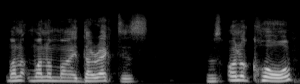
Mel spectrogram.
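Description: A man's voice: on the high side, moderate pace, no room sound. A young man co-hosting a podcast, telling stories in casual chat and laughing often. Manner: animated storyteller, laughs often. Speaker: podcast co-host.

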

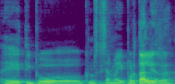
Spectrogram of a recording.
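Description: A young Guatemalan man who sings and plays guitar in a band appears as a guest, telling a story in casual slang packed with tag questions and swearing. His mid-range voice is brisk and warm, with some vocal fry.

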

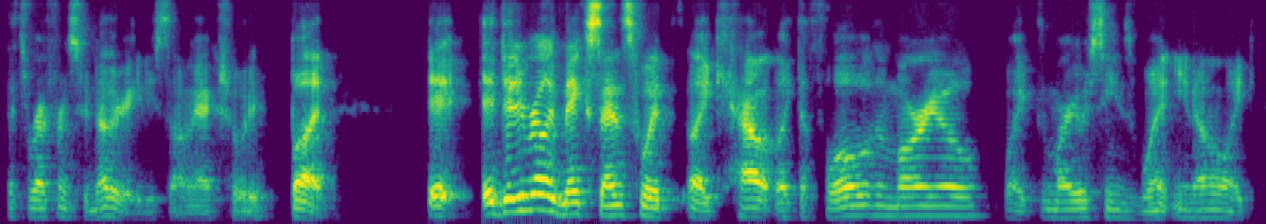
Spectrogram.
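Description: Lively in intonation, this man's voice is on the low side and darkish, at a moderate pace. As a podcast co-host in casual chat, he rambles, often using fillers and restarting his sentences.

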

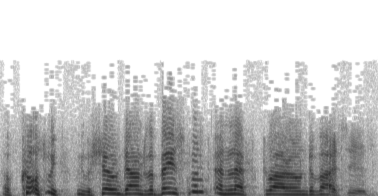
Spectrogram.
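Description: An actor playing a bumbling, nervous British doctor and sidekick, stammering and huffy, in 1940s radio style. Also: male voice, high-pitched, big pitch swings, a little fast, exaggerated voice. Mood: storytelling. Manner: stammering, huffy, old-fashioned British idiom. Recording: dull 1940s radio recording.

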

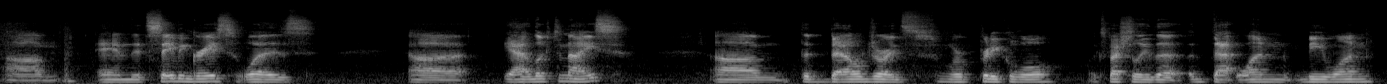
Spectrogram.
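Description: A man's voice: medium pitch, fairly even intonation, very slow, fairly bright tone, roomy sound. A man co-hosting a casual podcast chat, hesitant with many "uh"s and "um"s. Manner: hesitant, lots of "uh" and "um". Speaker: podcast co-host.

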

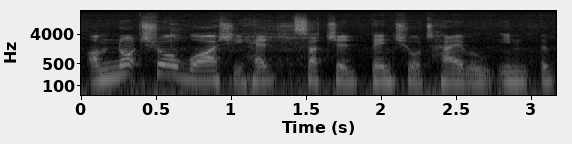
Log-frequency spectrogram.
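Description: A man's voice: medium pitch, very animated, normal speed, over a noisy crowd. A man co-hosting a podcast, recapping a film in a rambling, sweary, laid-back way. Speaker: podcast co-host. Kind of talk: casual film-review chat.

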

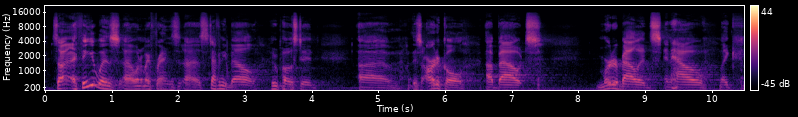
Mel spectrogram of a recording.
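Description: A man with a slightly gravelly smoker's rasp chatting casually and informally about music. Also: medium pitch, a bit bright. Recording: reverberant room with background noise.

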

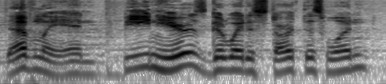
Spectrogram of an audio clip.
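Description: A man's voice: a little high, fast talker, faint music behind. A young man hosting a student sports radio show, upbeat, introducing guests and reading sponsor spots.

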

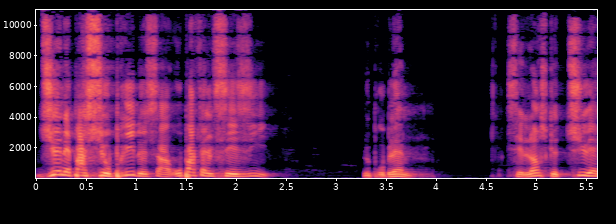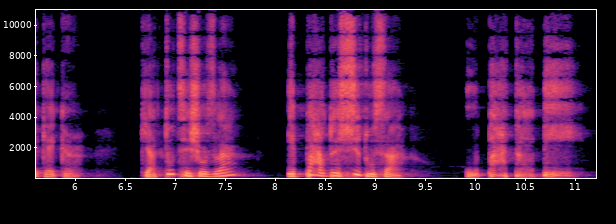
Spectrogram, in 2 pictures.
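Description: A man preaching a sermon as pastor, animated, with sudden high exclamations and English phrases mixed in. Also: a little slow, pauses often, breathy edge.

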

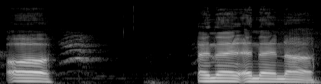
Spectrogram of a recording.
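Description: A man's voice: medium pitch, drawn-out words, clean tone. A young man, a podcast co-host and performing musician, chatting casually in a blunt, profane, rambling way full of fillers. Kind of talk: casual chat. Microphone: studio microphone.

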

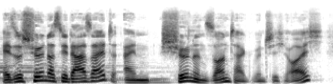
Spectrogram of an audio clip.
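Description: A man's voice: medium pitch, moderate pace, loud music behind the voice. Male pastor, 30s, medium voice, conversational sermon full of personal stories. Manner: lively, conversational storytelling to a congregation.

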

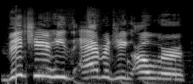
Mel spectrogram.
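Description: Emphatic bright-voiced woman ranting. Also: sits high, animated, normal speed, dry recording, faint music behind. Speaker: co-host. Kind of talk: casual sports chat.

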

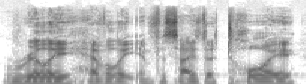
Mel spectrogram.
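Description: A man's voice: lowish voice, completely flat delivery, brisk, dark tone, no echo, studio quality. A man co-hosting a casual podcast chat, joking, laughing often and mimicking movie lines. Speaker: podcast co-host.

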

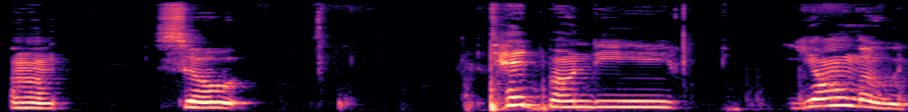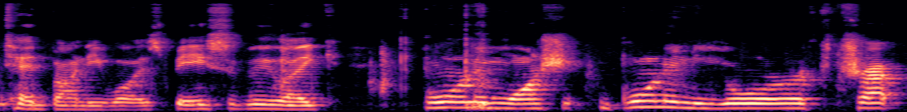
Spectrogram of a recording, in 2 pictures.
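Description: Sarcastic young podcast host with hiss. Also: male voice, high voice, expressive. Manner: sarcastic, mock-reading a letter with halting restarts. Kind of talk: casual comedy podcast chat.

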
